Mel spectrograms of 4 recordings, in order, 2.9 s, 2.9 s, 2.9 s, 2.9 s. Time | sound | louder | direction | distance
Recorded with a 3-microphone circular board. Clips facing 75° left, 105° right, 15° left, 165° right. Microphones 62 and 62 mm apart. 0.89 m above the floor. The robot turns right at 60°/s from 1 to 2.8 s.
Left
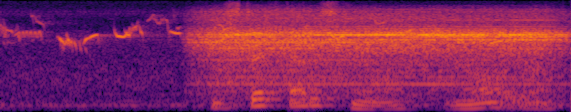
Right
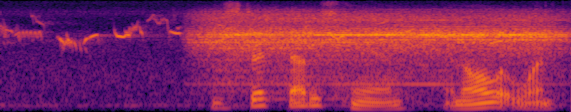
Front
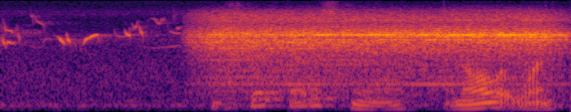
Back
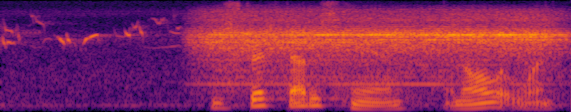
1.1 | a man speaking | right 2 dB, back 3 dB | straight behind | 1.1 m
